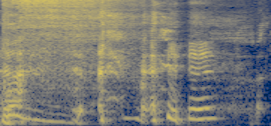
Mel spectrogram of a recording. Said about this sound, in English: making me cough.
